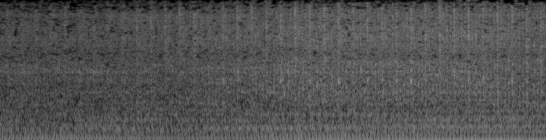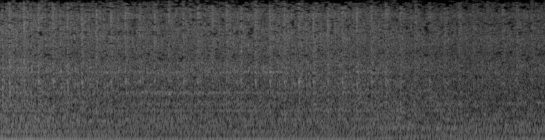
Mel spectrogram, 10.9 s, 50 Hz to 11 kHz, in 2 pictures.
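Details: BMW E92 320d with N47 diesel engine at idle: steady, crisp ticking, about three and a half ticks a second; cause unknown.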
